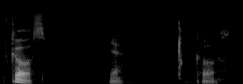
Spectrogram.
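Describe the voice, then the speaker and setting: A man's voice: takes it slowly, a little mellow, no echo, studio quality. A man hosting a casual interview, asking questions in a conversational way. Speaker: interviewer, host.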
